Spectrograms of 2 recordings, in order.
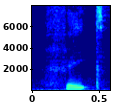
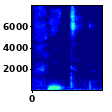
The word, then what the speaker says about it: fete: Fate, not feet. Yeah, the pronunciation is different depending on where and when. Right. I just keep mixing it up with the other fates and feats, Yep. which have different think- definitions. The main pronunciations are fate, feet, and fet.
